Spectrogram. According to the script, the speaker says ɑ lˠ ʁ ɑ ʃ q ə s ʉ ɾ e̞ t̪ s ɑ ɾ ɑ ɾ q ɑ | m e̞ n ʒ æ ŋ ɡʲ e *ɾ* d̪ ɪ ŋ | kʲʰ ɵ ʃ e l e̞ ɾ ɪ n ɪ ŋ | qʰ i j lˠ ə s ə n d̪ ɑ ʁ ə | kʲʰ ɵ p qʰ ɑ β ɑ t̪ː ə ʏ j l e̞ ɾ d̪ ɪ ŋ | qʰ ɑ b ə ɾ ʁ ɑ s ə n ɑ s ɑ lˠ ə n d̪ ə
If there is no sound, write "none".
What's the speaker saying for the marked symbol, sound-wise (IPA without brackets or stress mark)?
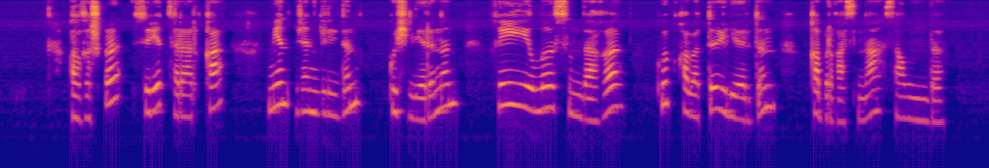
l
